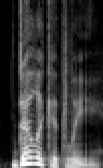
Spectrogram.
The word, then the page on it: delicately: délikətli; デリケトリィ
